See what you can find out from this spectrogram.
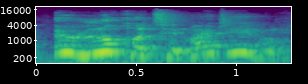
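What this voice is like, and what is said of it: Refined, posh put-on accent. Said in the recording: “the accent is slightly more refined”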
